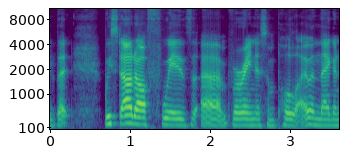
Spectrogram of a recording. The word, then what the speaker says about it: Vorenus: I called him Warrenus as well, because that's the Latin pronunciation. And then I compromised and called him Vorenus when I was reading out.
